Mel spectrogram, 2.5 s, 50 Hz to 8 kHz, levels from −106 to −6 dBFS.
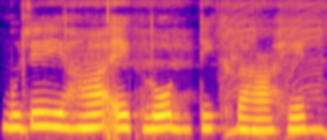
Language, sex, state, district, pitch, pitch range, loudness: Hindi, female, Arunachal Pradesh, Papum Pare, 230 Hz, 215-240 Hz, -14 LUFS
